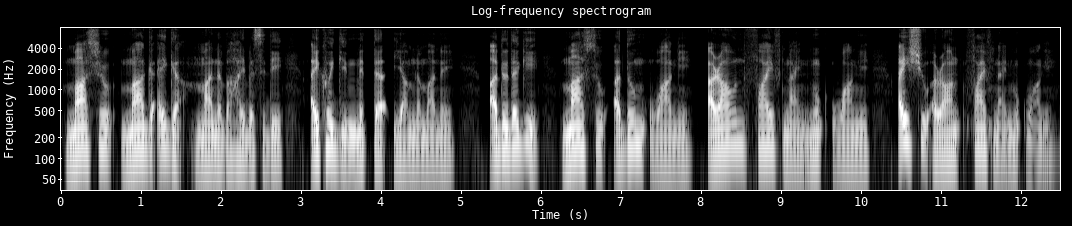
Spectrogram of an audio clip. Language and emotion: Manipuri, neutral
